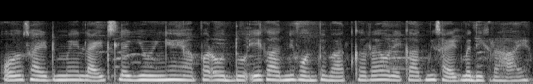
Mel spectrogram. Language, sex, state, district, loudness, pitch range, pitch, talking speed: Hindi, female, Madhya Pradesh, Bhopal, -13 LUFS, 195-205 Hz, 200 Hz, 305 wpm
